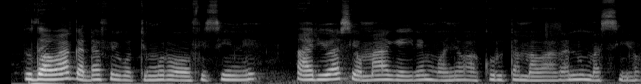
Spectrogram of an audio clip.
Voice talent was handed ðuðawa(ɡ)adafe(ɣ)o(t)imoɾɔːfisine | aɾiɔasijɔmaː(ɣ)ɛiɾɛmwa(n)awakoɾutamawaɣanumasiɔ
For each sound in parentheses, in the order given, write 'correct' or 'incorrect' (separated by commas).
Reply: correct, correct, correct, correct, incorrect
